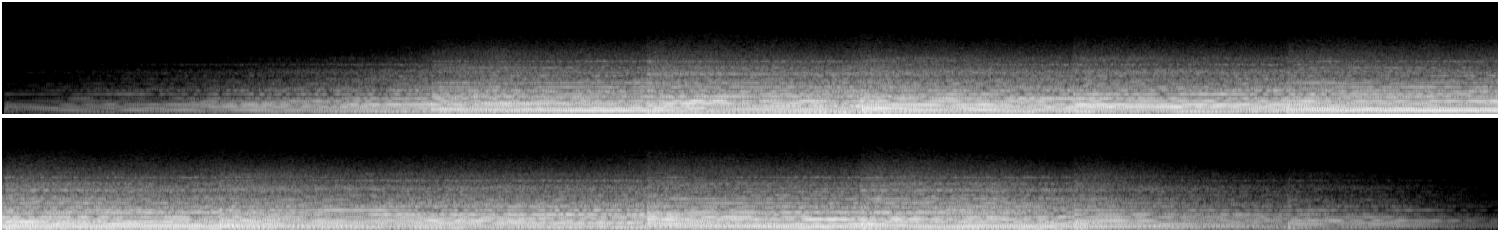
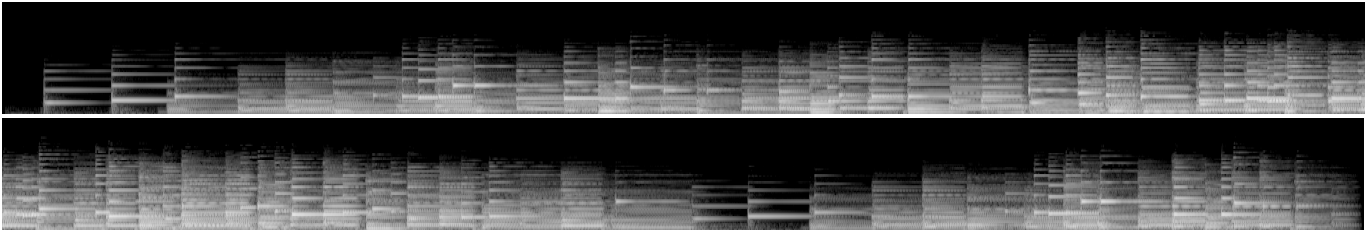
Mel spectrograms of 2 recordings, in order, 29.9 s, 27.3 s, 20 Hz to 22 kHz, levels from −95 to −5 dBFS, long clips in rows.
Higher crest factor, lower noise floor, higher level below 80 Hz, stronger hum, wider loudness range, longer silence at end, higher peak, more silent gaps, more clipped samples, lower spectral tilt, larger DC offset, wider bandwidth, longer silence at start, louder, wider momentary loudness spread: about the same, 16 dB vs 18 dB; first, -60 dBFS vs -51 dBFS; first, -44 dBFS vs -50 dBFS; neither; about the same, 11 LU vs 12 LU; first, 1 s vs 0.15 s; first, -4 dBFS vs -8 dBFS; neither; neither; first, -13.5 dB/octave vs -9.5 dB/octave; neither; second, 3.2 kHz vs 6 kHz; first, 2.2 s vs 0.4 s; first, -20 LUFS vs -26 LUFS; about the same, 15 LU vs 15 LU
